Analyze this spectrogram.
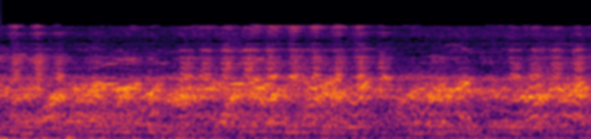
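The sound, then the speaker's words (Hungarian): A green toad calls in a loud, sustained high trill of rapid pulses that runs unbroken through the whole clip, with a dense chorus of other frog calls blended underneath. “A következő a zöld varangy hangja lesz.”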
